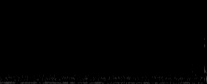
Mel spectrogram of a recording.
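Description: Near silence: the faint rubbing of an alcohol marker's tip colouring on cardstock, over a low steady hum.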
